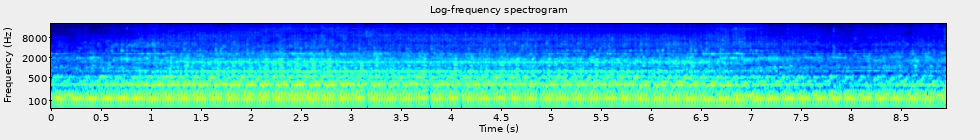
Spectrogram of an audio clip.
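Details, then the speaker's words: 2003 Yamaha 225 four-stroke outboard with low compression on two cylinders, first start on a flushing hose after a fuel-system flush, slight miss at start-up: steady, even hum at about three pulses a second; normal idle. "Sounds pretty good actually. Other than that little miss when we went to fire it up or we went to give it a little throttle."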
